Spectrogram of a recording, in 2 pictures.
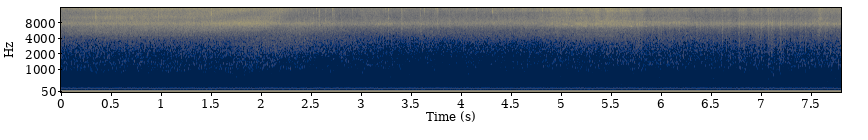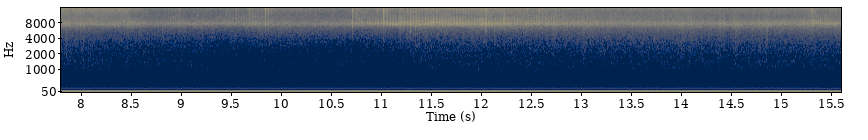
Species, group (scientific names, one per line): Tettigonia cantans
Orthoptera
